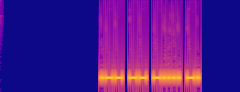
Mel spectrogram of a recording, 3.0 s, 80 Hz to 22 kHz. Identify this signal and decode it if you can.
Morse code, heard as a keyed tone, about 37 wpm, 700 Hz. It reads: WM6N
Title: USA Call Signs - 4 Characters - 3x Character Spacing - 40wpm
